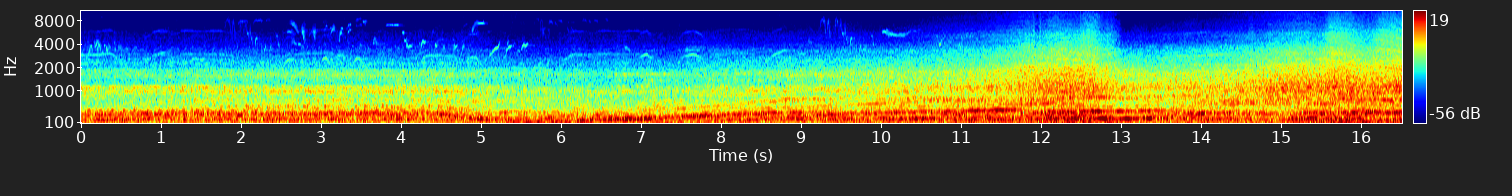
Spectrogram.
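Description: Many racing car engines roar and rev together, growing louder.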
